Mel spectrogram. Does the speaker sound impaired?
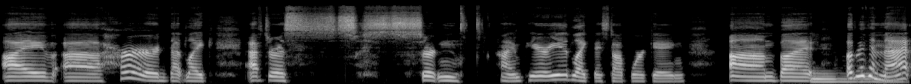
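Yes: stuttering; lifelong stutter since grade school, past speech therapy, public speaking since 2014 as fear exposure; comfortable speaking publicly while stuttering, still concerned about stuttering on conference calls; trouble saying own name, avoided phone calls and talking, speaks freely while stuttering; here repeated sounds, prolonged sounds.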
